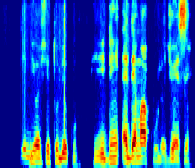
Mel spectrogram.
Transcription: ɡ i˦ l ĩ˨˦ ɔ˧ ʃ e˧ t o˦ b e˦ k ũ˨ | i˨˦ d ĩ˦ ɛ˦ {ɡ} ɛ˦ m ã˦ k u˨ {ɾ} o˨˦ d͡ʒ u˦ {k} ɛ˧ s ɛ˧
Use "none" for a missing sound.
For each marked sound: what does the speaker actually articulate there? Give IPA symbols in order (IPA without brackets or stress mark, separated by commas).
d, l, none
